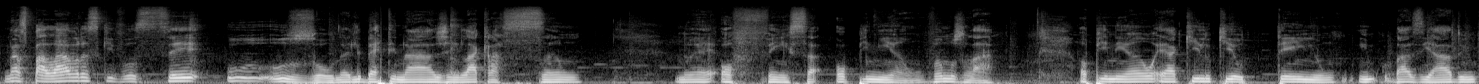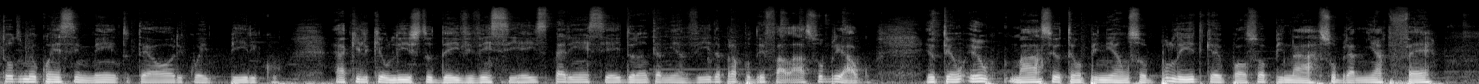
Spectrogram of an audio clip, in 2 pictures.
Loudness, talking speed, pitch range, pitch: -13 LUFS, 120 wpm, 100-120 Hz, 110 Hz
